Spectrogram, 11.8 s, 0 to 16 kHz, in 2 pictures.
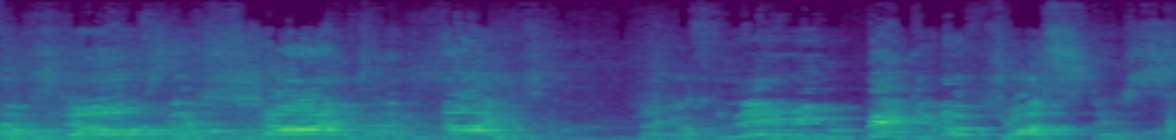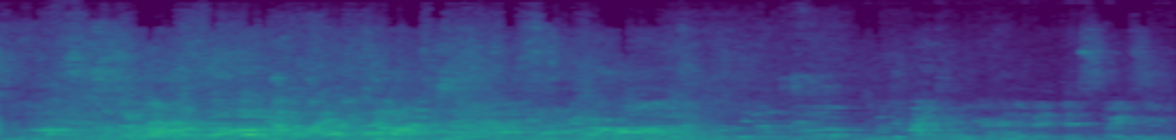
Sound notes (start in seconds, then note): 5.7 crowd murmuring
